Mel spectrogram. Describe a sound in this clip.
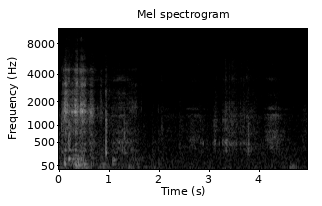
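Loose stones crunch and scrape underfoot.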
